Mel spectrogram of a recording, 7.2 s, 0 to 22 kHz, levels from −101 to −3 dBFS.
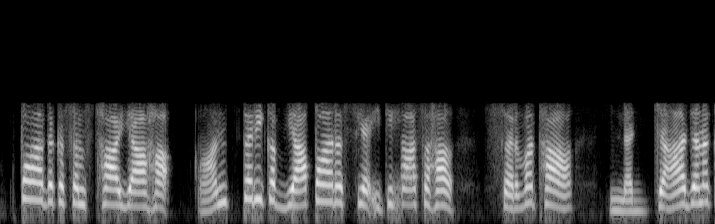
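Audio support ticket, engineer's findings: Whole clip: dull, band-limited speech, nothing above 4 kHz, slightly rough and synthetic texture. Probable component: G.729 codec in the VoIP path, which fits an 8 kbit/s stream. Speech is rebuilt from vocal tract filter, pitch predictor and sparse pulses.

3.91–4.15 s: speech stretched and fading, then stays weak and distorted briefly after. Probable cause: VoIP packet loss concealed by the speech codec. About 90 ms missing, fits three lost packets. Decoder extrapolated its last pitch and filter at falling gain, and the recovery lag comes from each frame building on the last.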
